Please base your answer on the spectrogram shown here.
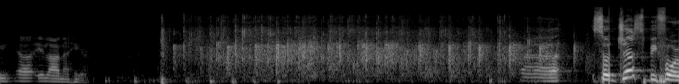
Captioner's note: applause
